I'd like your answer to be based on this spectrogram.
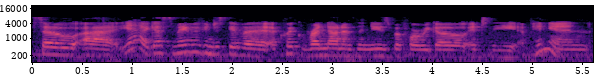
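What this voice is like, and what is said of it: American accent. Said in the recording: “my American accent,”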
